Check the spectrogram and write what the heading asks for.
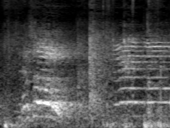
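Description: Badminton rally ending in an indoor hall. Footfalls and shoe squeaks sound on the court mat, with a sharp racket or shuttlecock strike about a second in. Near the end comes a long, steady, high pitched cry as the point is won.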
